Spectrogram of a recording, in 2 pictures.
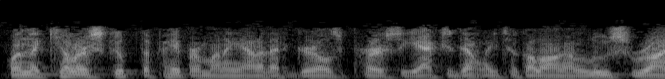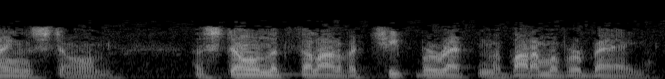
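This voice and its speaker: An actor playing a terse, relentless police sergeant in an old radio procedural, matter-of-fact and deadpan. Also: male voice, fairly low pitch, racing, husky. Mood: pressing, deadpan. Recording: muffled old radio broadcast.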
